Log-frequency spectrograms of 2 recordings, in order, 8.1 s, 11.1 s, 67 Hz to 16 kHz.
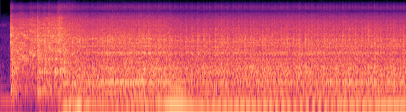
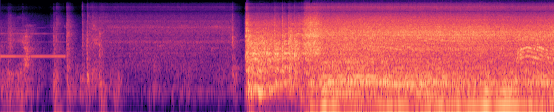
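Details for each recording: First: LS-swapped V8 sleeper cranks and catches, then idles with an uneven knocking pulse about four a second coming from underneath, felt as a shake through engine and drivetrain: broken flex plate / torque converter knock. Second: LS-swapped V8 truck after new flex plate and properly tightened torque converter bolts: cranks, catches, settles into a smooth, even idle with no tick or rattle.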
